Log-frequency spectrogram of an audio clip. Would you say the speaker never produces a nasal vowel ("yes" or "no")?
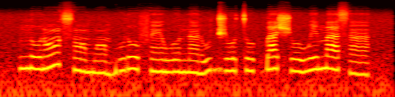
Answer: no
